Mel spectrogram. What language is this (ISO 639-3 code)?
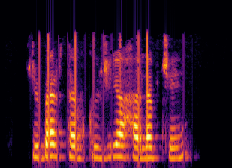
kur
